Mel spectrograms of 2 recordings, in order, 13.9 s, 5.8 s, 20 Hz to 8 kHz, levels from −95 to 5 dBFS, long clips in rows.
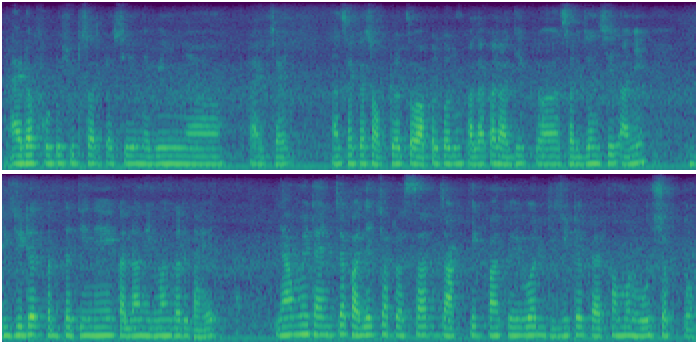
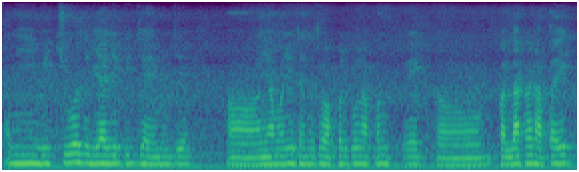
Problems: constant background noise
